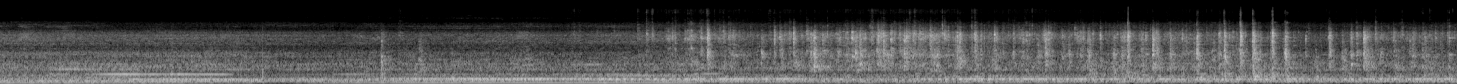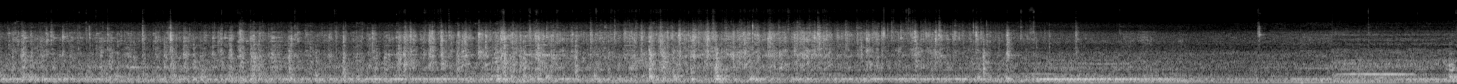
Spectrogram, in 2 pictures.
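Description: Kobelco SK200 hydraulic excavator's diesel engine running and rising and falling under hydraulic load. Through the middle there is a long crackling rattle as a bucketload of sand and stones pours onto a steel sieve screen and into a dump truck's bed.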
